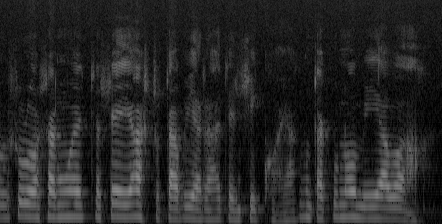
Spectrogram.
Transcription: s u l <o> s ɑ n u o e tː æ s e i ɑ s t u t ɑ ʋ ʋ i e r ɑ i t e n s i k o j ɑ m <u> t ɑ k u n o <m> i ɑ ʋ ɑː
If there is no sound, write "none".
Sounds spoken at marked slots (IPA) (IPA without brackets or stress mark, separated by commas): o, uː, m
